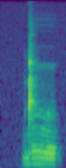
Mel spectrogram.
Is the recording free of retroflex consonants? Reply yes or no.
no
